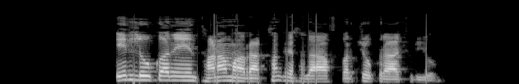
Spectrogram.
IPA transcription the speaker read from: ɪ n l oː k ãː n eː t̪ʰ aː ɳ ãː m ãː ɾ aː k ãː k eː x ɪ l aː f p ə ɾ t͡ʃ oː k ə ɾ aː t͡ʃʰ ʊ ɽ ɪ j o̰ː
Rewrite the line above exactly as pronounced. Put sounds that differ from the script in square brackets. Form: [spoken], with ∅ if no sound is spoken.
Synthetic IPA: ɪ n l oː k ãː n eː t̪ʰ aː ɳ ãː m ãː ɾ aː [kʰ] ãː k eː x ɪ l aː f p ə ɾ t͡ʃ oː k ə ɾ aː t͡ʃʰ ʊ ɽ ɪ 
